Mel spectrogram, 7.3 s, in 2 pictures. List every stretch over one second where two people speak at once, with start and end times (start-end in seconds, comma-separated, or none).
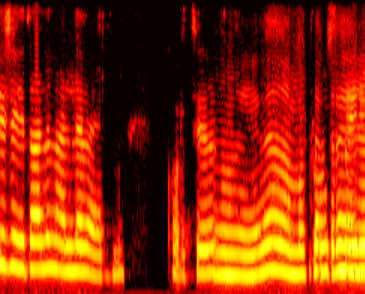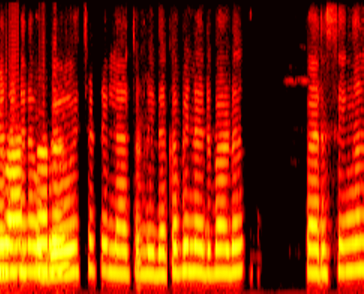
none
